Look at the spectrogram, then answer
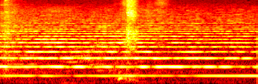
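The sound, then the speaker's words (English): A train horn blares in one loud, steady, unbroken tone for the whole moment, with a low rumble and clatter of the passing train underneath and a brief rushing burst midway. “Train's here! That's the ghost train.”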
